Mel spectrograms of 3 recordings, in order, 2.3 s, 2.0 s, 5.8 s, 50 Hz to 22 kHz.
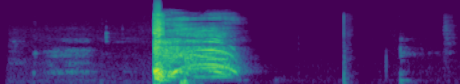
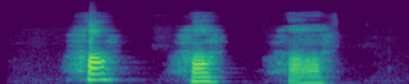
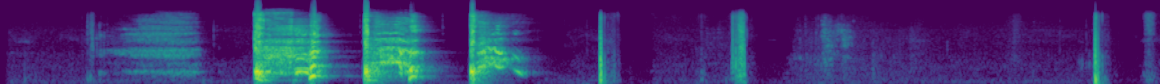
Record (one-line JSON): {"cough_length": "2.3 s", "cough_amplitude": 32768, "cough_signal_mean_std_ratio": 0.27, "exhalation_length": "2.0 s", "exhalation_amplitude": 32767, "exhalation_signal_mean_std_ratio": 0.31, "three_cough_length": "5.8 s", "three_cough_amplitude": 32768, "three_cough_signal_mean_std_ratio": 0.28, "survey_phase": "beta (2021-08-13 to 2022-03-07)", "age": "65+", "gender": "Female", "wearing_mask": "No", "symptom_cough_any": true, "symptom_shortness_of_breath": true, "symptom_onset": "12 days", "smoker_status": "Never smoked", "respiratory_condition_asthma": true, "respiratory_condition_other": false, "recruitment_source": "REACT", "submission_delay": "1 day", "covid_test_result": "Negative", "covid_test_method": "RT-qPCR", "influenza_a_test_result": "Unknown/Void", "influenza_b_test_result": "Unknown/Void"}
